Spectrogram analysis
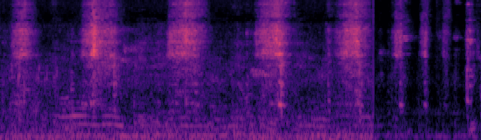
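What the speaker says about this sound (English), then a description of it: "Slowly, slowly rubbing, easy to remove the second stick." Cinnamon bark being rubbed by hand to strip off its layer in Bentota, Sri Lanka, giving a steady, close rasping scrape in repeated strokes, with faint talk in the background before it eases off near the end.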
